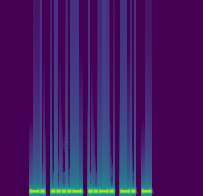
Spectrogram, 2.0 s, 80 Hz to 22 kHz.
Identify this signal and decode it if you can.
Morse code, heard as a keyed tone, about 46 wpm, 700 Hz. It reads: N4FNT
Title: USA Call Signs - 5 Characters - Repeated 2x - 45wpm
